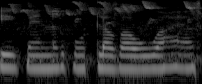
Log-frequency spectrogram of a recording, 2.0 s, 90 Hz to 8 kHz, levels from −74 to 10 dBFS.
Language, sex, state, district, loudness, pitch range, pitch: Hindi, female, Bihar, Araria, -37 LUFS, 205-215 Hz, 210 Hz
